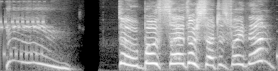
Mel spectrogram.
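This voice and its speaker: An extremely high pitch in a put-on character voice. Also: fairly slow pace. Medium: fan dub. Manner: emphatic, easily impressed.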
